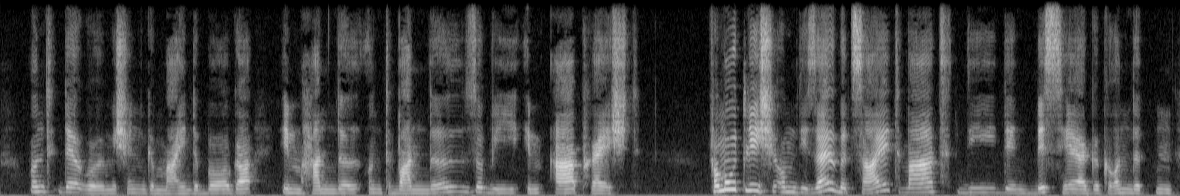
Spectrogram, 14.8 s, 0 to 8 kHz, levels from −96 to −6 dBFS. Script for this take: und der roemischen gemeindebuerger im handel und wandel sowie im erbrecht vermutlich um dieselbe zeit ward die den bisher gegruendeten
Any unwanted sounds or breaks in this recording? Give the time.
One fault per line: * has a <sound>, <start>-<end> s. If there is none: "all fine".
all fine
